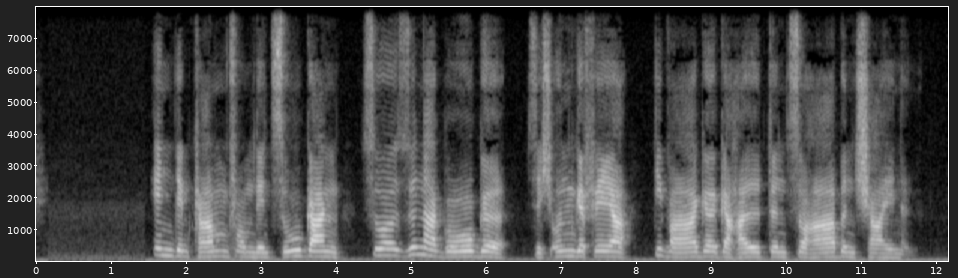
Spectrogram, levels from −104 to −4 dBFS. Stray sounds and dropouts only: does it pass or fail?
pass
